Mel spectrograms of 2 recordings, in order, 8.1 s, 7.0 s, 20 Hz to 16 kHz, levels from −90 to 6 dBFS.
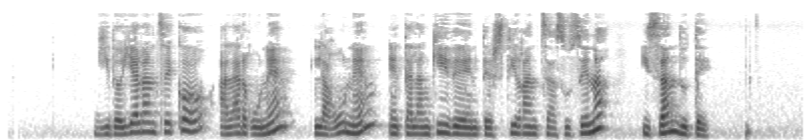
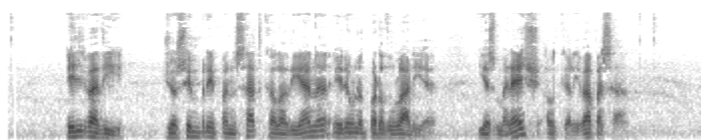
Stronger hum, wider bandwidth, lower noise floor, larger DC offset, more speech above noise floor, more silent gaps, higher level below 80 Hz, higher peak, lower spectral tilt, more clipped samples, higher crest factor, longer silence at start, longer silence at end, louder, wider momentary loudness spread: neither; about the same, 11.5 kHz vs 11.5 kHz; first, -70 dBFS vs -63 dBFS; neither; first, 44 dB vs 35 dB; neither; second, -78 dBFS vs -66 dBFS; about the same, -6 dBFS vs -6 dBFS; about the same, -4 dB/octave vs -5 dB/octave; neither; about the same, 22 dB vs 24 dB; first, 0.95 s vs 0.65 s; second, 0.55 s vs 0.75 s; about the same, -27 LUFS vs -29 LUFS; about the same, 14 LU vs 12 LU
